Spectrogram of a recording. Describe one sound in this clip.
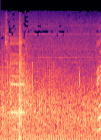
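A helicopter's rotors thrum overhead.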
